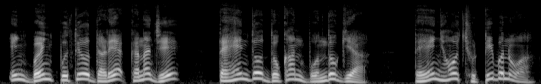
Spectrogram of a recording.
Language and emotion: Santali, surprised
